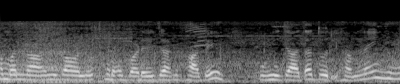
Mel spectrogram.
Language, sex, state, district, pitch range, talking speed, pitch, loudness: Chhattisgarhi, female, Chhattisgarh, Rajnandgaon, 195-225 Hz, 210 wpm, 210 Hz, -15 LUFS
